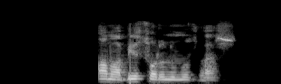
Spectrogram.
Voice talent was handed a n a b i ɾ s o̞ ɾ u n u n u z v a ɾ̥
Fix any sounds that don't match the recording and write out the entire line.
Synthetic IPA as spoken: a m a b i ɾ s o̞ ɾ u n u m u z v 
